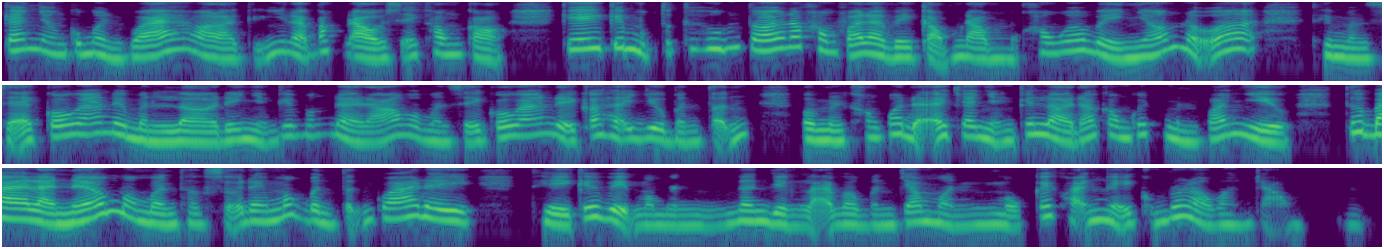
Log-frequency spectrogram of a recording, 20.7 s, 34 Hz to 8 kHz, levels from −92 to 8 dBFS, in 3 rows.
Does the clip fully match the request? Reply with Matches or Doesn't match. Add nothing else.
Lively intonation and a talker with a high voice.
Matches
